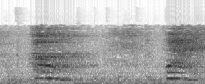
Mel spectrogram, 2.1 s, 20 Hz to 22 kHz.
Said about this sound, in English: She literally took 10 steps. She's totally out of breath. Okay. She's like, okay, gotta turn around. Now I gotta go back. Just listen to her breathing as she plops back down into her wheelchair.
